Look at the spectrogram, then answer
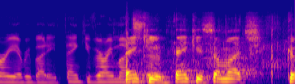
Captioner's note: applause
